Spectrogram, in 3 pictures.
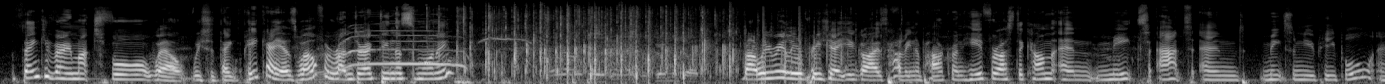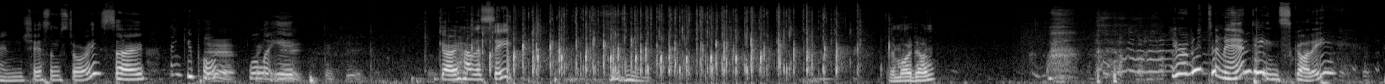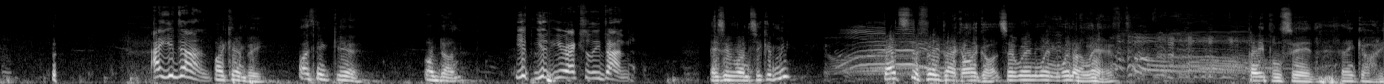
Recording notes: Adventure to South Australia for the third annual listener meet-up and have a rolicking good time recording live with friends old and new at Mount Barker parkrun.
